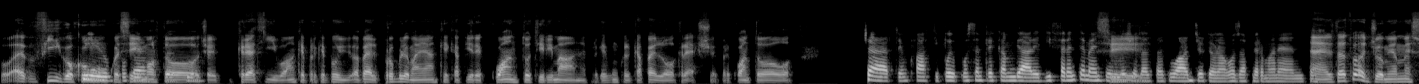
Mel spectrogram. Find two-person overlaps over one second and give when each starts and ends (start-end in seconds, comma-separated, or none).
0.7-2.0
